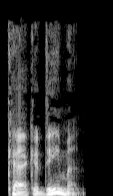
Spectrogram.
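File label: "cacodemon", British English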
